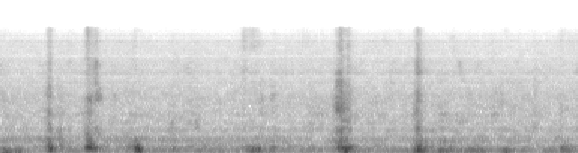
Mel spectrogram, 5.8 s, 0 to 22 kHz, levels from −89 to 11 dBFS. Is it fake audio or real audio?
fake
